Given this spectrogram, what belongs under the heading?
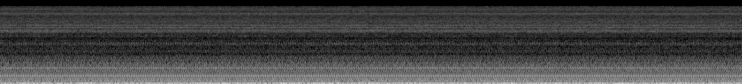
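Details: Continuous deep rumbling hum with a steady low drone and no pause, a 2-hour recording of an aerosol nebulizer used as sleep background sound; aerosol nebulizer running.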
